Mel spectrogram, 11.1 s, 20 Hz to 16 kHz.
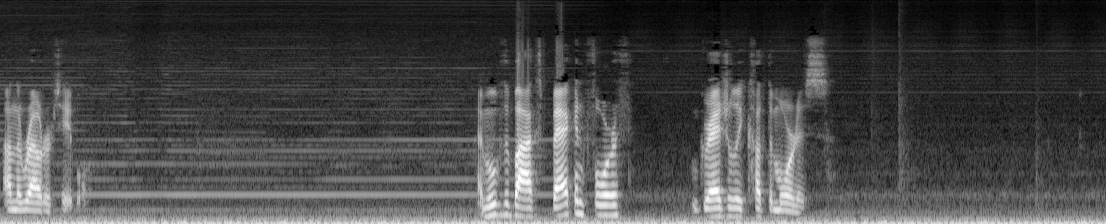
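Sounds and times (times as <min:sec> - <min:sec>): router running: 0:00.0 - 0:06.1.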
